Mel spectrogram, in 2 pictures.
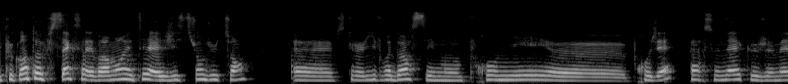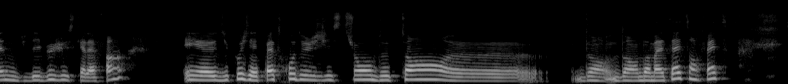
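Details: Speech of a 24-year-old woman with self-described mild cluttering, a fluency disorder present since childhood; cluttering.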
